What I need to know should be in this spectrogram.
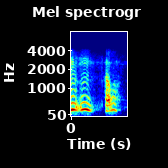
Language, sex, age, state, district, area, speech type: Assamese, male, 60+, Assam, Nagaon, rural, conversation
